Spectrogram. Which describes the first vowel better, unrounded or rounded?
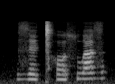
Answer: unrounded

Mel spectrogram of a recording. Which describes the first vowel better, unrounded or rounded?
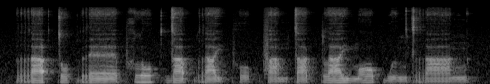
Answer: unrounded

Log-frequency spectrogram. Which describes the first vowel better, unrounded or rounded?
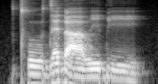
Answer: rounded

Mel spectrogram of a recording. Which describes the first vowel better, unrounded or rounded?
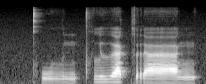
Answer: rounded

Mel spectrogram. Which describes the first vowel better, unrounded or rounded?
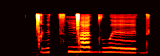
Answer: unrounded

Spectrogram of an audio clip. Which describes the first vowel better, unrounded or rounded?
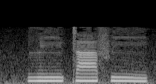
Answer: unrounded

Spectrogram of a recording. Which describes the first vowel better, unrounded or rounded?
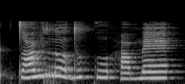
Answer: rounded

